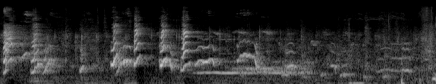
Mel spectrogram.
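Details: Shih Tzu puppies nearly two months old with their mother at milk time, indoors: a rapid run of high yaps and yelps, then a drawn-out falling whine, with a woman speaking over them.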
